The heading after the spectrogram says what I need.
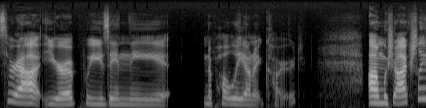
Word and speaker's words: Napoleonic: that basically prevented women how do you say it no i was like very are you like napoleon i was like what's this and you're like napoleonic code napoleonic so i actually didn't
